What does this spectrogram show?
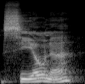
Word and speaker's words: Siona: the linkedin post but siona like that pronounced like fiona with an s that's super helpful especially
